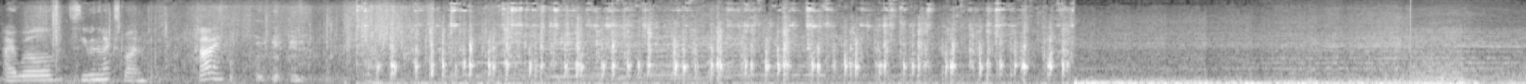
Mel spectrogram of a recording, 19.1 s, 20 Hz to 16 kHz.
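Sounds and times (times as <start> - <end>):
horse hooves clip-clopping: 1.1 - 13.4
steady low rumble: 13.4 - 19.0.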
